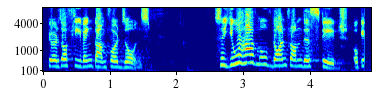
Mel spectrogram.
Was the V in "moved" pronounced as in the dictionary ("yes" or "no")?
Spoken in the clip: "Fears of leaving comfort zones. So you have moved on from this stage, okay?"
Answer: yes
